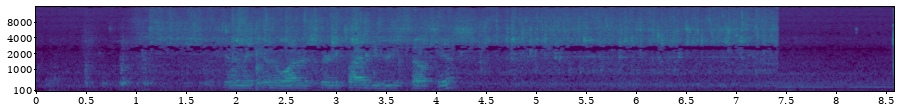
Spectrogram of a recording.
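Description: Water runs from a tap into a bowl.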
